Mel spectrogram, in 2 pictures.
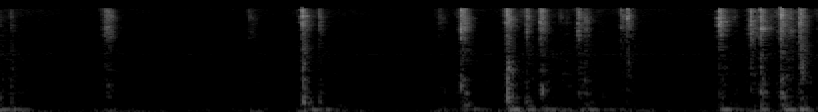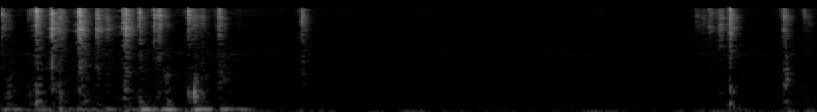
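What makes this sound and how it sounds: Fingertips of both hands type on a plastic laptop keyboard, producing quick, bright, short clicking key taps that come in irregular bursts with brief pauses between them. Each tap decays almost instantly, and a low hum sits beneath the clicks.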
